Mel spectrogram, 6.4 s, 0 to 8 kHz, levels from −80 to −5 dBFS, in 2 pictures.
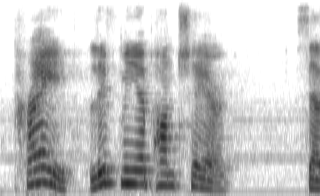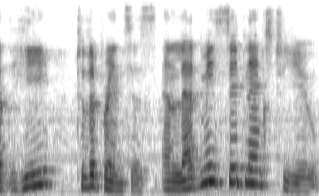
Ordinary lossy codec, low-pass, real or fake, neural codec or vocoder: Opus, 24 kbps; 7.2 kHz; real; none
